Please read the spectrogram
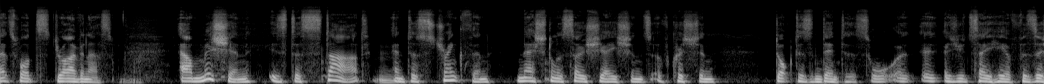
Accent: New Zealand; Well, I grew up in New Zealand, Christian family, came to the Lord in my teens.

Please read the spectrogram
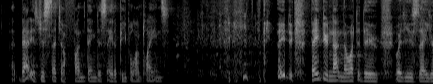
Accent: the South, United States; And since I'm from the South

